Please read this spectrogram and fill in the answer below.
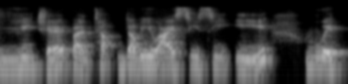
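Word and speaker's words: wicce: it meant wisdom it was spelled w or pronounced viche but w-i-c-c-e with viche which in the old germanic languages which really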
